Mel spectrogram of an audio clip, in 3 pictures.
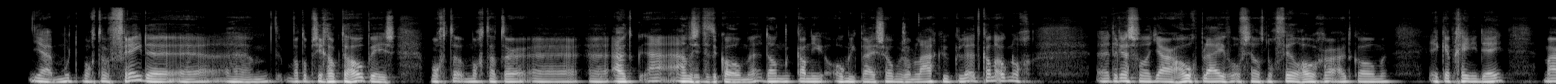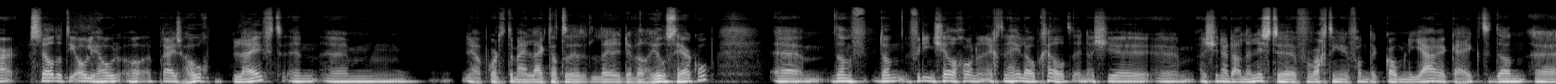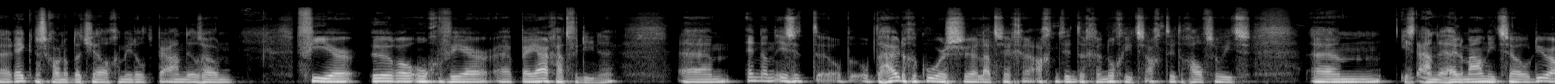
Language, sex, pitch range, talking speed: Dutch, male, 120-140 Hz, 190 wpm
